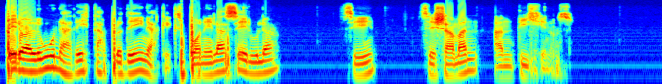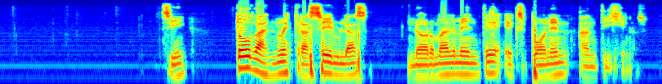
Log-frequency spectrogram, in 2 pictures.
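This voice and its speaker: A man's voice: medium pitch, takes it slowly, pauses often, darkish tone, no echo. A man giving a recorded biology lecture, explaining step by step and checking in often with the class. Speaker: teacher.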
